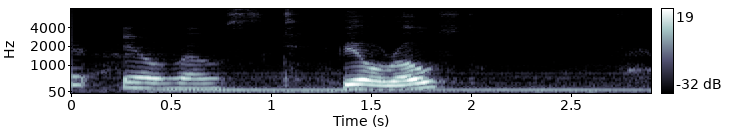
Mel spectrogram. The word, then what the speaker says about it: Field Roast: Field roast.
